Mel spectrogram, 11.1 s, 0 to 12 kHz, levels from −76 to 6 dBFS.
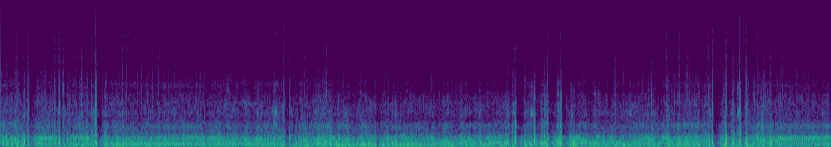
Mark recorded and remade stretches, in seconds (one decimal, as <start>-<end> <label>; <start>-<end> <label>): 0.0-2.9 recorded; 2.9-3.5 remade; 3.5-4.3 recorded; 4.3-8.7 remade; 8.7-11.1 recorded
